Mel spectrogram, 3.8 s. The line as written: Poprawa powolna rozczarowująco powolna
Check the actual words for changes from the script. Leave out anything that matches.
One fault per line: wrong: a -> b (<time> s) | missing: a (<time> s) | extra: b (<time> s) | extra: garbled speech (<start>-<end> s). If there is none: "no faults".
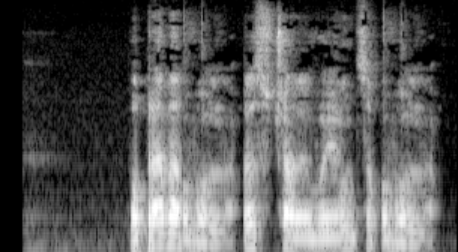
no faults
